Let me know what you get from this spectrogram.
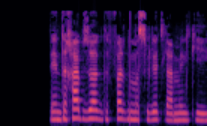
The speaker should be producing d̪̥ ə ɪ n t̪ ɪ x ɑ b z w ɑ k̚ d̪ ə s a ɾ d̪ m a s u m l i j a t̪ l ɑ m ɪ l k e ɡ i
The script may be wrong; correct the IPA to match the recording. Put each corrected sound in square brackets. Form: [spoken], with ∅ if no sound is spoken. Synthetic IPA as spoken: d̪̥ ə ɪ n t̪ ɪ x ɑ b z w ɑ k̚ d̪ ə [f] a ɾ d̪ m a s u [∅] l i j a t̪ l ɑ m ɪ l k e ɡ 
